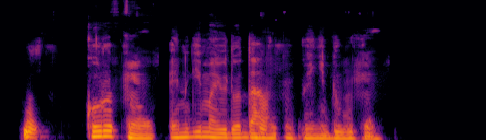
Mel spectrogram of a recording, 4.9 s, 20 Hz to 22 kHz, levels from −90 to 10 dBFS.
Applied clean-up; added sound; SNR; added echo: neural mask model Resemble Enhance denoiser.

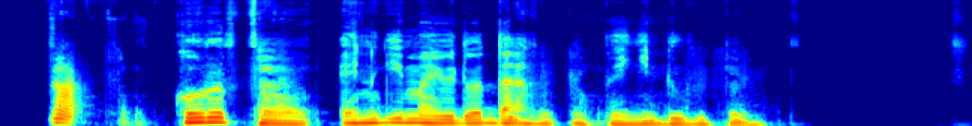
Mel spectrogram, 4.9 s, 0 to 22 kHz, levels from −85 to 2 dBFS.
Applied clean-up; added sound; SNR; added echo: neural mask model DeepFilterNet 3.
